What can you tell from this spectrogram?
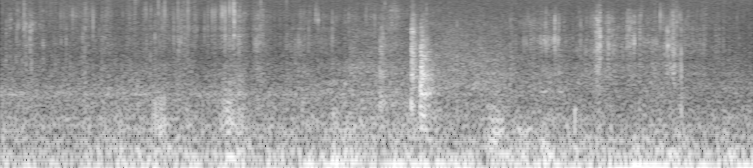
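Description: Knife cutting down through a stack of pan-fried potato-zucchini pancakes, the browned crust giving light, scattered crackles, then the cut wedge being pulled apart with a sharper crackle about four seconds in.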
